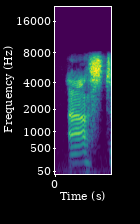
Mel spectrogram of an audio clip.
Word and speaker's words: asked: Now, the trick with the word asked, okay, is we do not pronounce the K.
